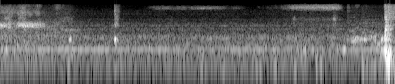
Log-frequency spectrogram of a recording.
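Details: Mechanical ventilator sound heard during a podcast recording, which the user identifies as their own ventilator.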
